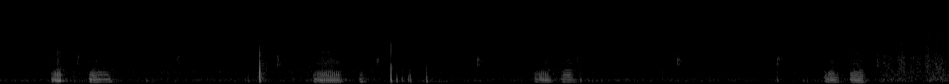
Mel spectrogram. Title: Maltese snoring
